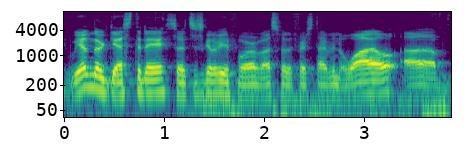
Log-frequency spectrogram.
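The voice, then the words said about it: Sick, rough-sounding voice. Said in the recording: “that was my Gollum impression because I'm fucking sick ... I'm sick”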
